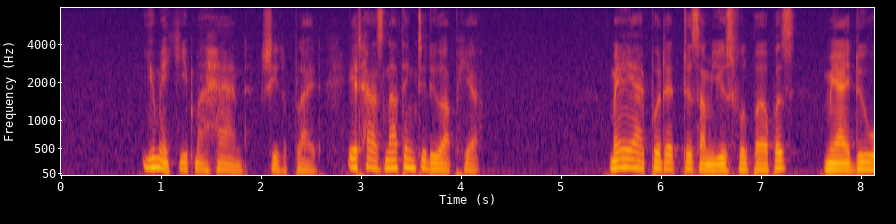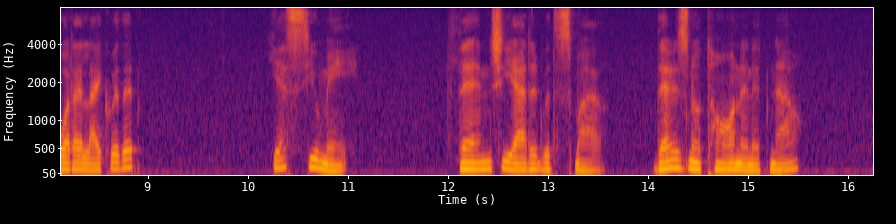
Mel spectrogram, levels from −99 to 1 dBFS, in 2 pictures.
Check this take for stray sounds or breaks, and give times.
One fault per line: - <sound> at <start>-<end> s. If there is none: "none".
none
